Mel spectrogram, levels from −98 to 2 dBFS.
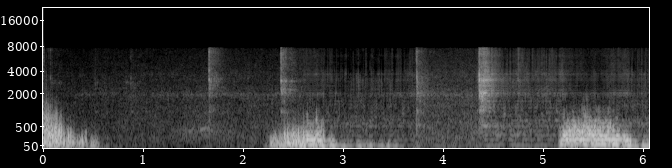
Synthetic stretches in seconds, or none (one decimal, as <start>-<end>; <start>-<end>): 2.6-3.7; 4.4-6.1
